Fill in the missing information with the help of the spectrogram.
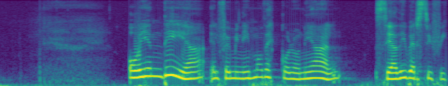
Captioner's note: speaking spanish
